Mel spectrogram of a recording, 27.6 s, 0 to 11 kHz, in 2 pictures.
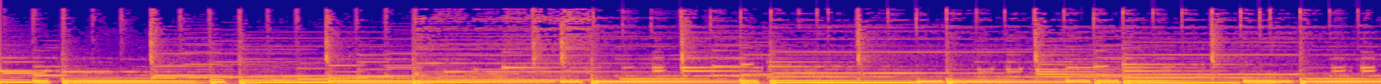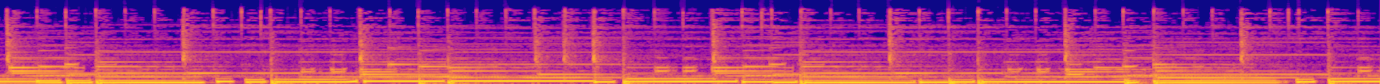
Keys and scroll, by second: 0.4 space, 1.0 alt+super+space, 1.2 alt+super+space, 4.2 space, 4.7-5.2 super+space, 9.9 m, 13.7 i, 14.5 v, 19.0 shift+super+[, 19.7 v, 23.1 i, 25.8-27.4 typing.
